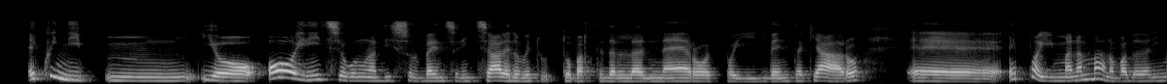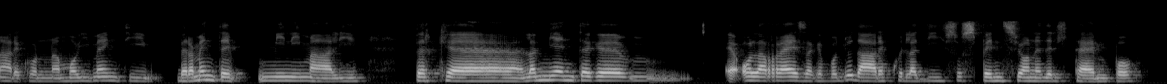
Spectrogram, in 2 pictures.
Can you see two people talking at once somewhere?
No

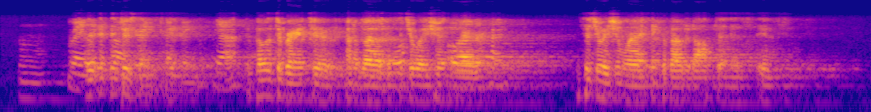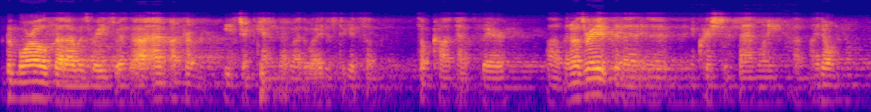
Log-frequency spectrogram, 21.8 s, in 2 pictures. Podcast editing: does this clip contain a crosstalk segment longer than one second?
Yes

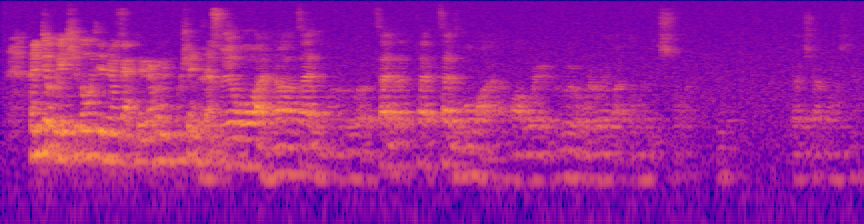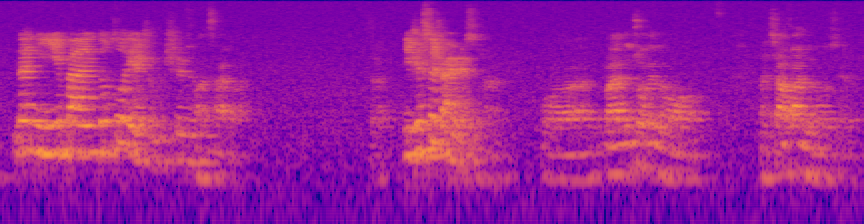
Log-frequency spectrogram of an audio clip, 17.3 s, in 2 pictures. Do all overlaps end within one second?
Yes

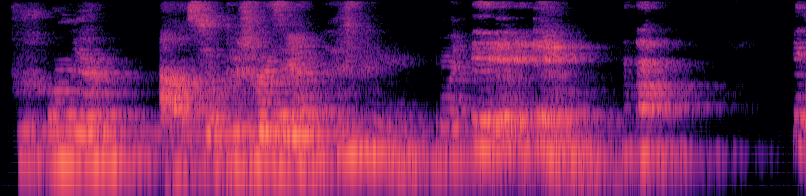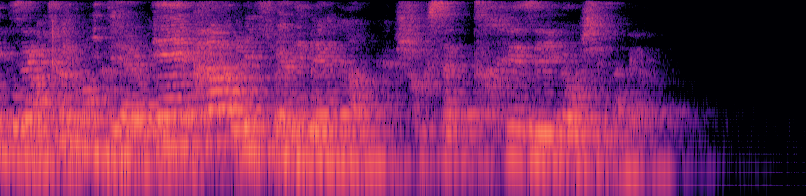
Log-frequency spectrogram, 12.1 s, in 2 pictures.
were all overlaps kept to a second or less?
No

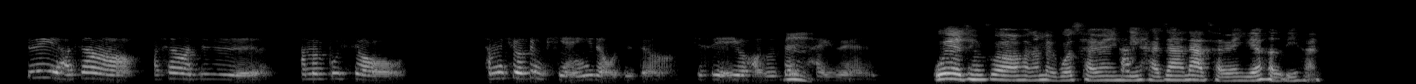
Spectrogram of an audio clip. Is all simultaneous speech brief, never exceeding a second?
Yes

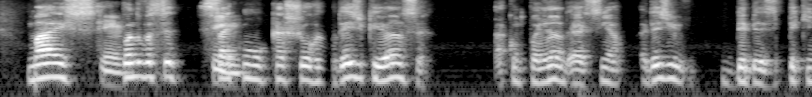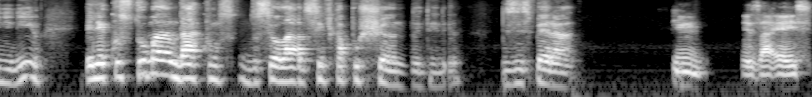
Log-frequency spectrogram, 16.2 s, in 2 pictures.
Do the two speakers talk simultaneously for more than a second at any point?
No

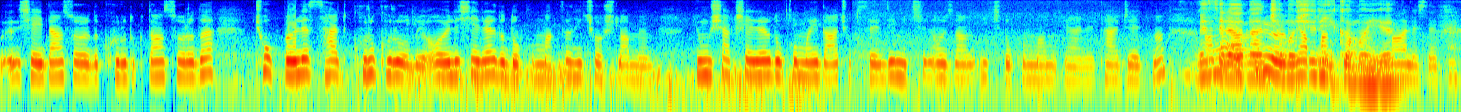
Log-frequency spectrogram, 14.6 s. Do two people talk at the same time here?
Yes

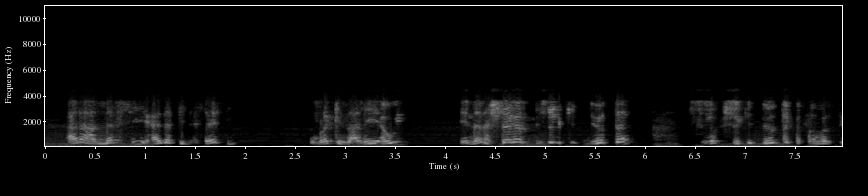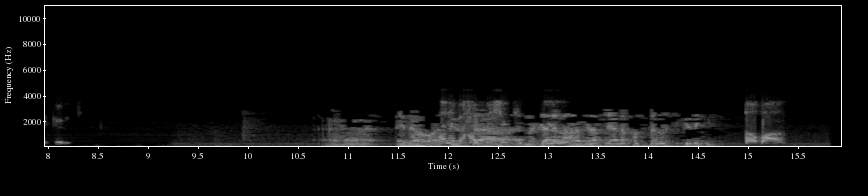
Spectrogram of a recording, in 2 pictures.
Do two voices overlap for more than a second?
Yes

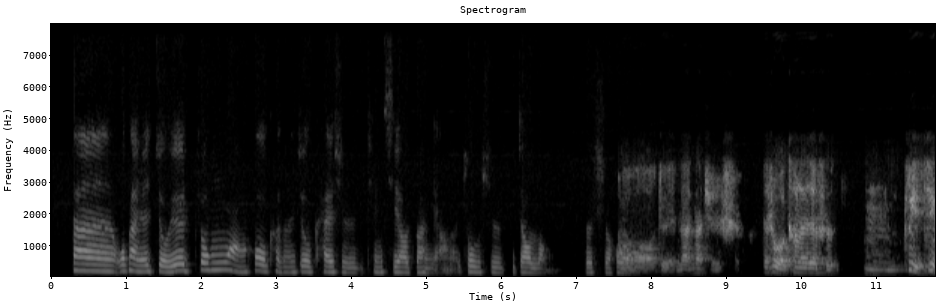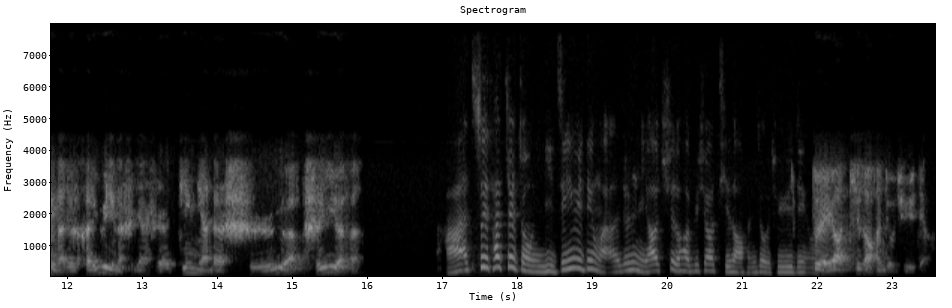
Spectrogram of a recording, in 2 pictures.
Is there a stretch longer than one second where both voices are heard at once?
No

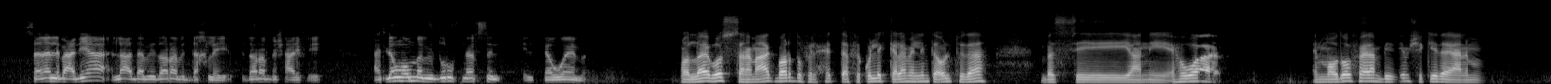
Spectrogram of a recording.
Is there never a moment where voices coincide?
Yes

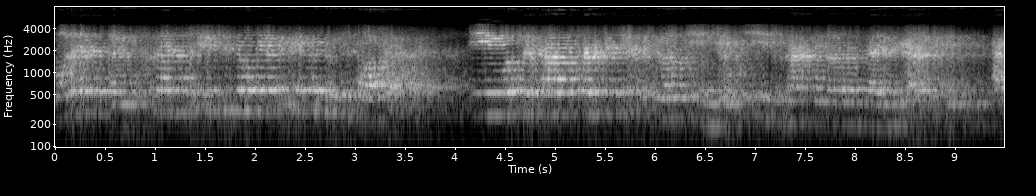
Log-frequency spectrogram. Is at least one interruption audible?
No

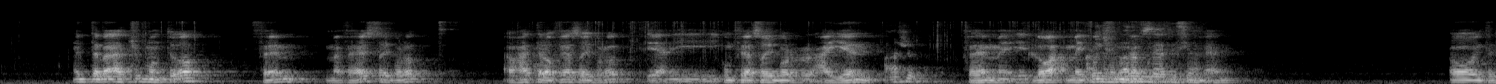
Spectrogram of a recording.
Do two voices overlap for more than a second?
Yes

